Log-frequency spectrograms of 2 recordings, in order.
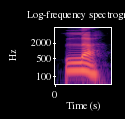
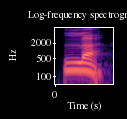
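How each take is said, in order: First: The L is made with the tongue tip only. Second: The same.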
